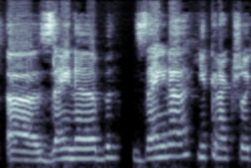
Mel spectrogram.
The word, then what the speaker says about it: Zeynab: It's uh Zanib. Zana. You can actually call me Zab for short if you want. Zanab. But how you pronounce it is Zanib.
